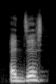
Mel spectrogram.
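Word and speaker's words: adjust: ये वाला नेक्स्ट देखिए एडजस्ट एडजस्ट बोलेंगे इसको ठीक है इसमें दी है वो साइलेंट रहता है नॉर्मल भी बोल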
